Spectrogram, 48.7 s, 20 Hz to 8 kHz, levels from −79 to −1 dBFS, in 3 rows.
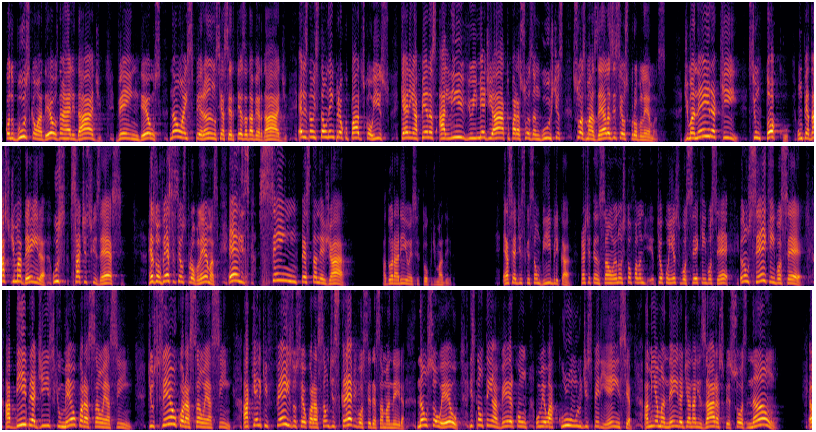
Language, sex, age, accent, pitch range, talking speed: Portuguese, male, 40-59, Brazilian, 230-290 Hz, 160 wpm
